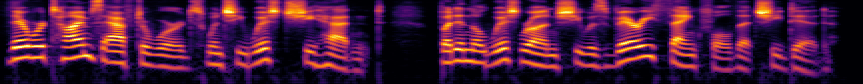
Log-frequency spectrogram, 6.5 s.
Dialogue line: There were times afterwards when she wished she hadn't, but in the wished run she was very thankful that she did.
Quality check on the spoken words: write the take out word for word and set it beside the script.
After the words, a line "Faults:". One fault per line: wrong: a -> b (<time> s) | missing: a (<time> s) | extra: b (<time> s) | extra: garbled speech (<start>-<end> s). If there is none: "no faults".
There were times afterwards when she wished she hadn't, but in the wished run she was very thankful that she did.
Faults:
no faults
